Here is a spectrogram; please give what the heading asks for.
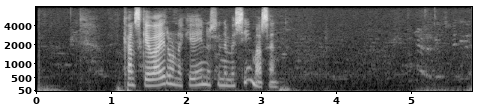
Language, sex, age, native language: Icelandic, female, 30-39, Icelandic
